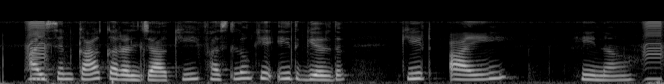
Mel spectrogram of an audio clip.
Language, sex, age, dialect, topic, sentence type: Bhojpuri, female, 18-24, Western, agriculture, question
